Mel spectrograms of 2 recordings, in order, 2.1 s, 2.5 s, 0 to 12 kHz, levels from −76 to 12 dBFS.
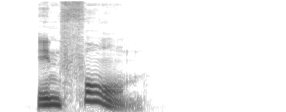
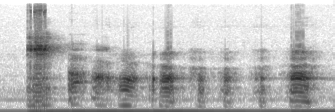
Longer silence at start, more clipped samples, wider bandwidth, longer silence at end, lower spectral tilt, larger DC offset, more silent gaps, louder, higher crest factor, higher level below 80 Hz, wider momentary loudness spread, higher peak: first, 0.3 s vs 0 s; second, under 0.1% vs 1%; about the same, 12 kHz vs 11 kHz; first, 1.15 s vs 0.05 s; first, -7 dB/octave vs -1 dB/octave; second, under 0.1% vs 5%; neither; second, -19 LUFS vs -10 LUFS; first, 18 dB vs 12 dB; about the same, -52 dBFS vs -48 dBFS; second, 7 LU vs 18 LU; second, -4 dBFS vs 0 dBFS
